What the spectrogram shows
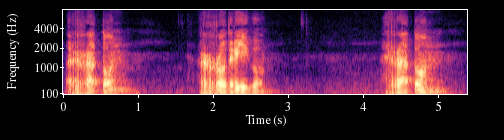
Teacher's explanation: The R in the beginning of words is often pronounced with rolling R.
